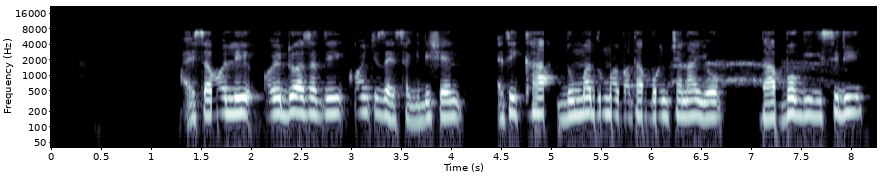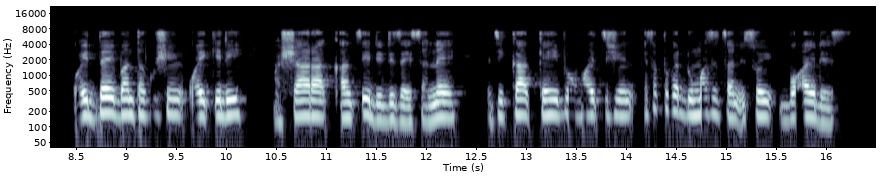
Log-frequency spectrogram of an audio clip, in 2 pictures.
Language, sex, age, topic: Gamo, male, 18-24, government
